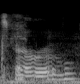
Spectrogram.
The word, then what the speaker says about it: tarot: about a Caro and Tarot it's used as a divination tarot carrot carrot I'm just trying to just trying to remember figure out how to remember to this pronounce tarot right yeah okay good okay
